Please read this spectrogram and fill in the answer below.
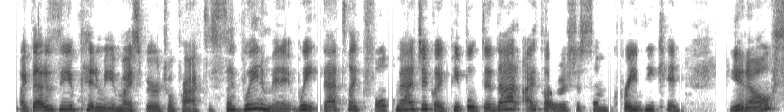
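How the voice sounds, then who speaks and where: A woman with a strong New York accent speaks very fast at a medium pitch, her intonation lively. Her voice is somewhat breathy, and the sound is dry and close with no echo. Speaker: shaman and spiritual practitioner. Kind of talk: podcast self-introduction.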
